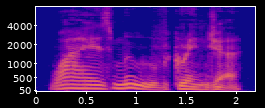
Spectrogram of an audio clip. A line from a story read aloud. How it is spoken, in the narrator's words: breathed Malfoy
